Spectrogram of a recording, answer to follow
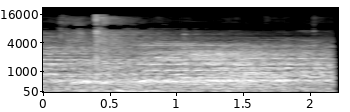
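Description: A badminton racket strikes a shuttlecock once, a sharp crack about half a second in, ringing in a large echoing sports hall over steady background voices.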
